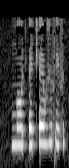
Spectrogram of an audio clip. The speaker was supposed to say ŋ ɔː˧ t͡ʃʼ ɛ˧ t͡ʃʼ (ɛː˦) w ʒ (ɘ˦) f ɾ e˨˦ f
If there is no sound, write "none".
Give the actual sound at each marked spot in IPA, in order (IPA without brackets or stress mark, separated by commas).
ɛː˦, ø˦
